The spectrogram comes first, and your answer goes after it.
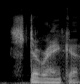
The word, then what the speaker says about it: Steranko: me just say Steranko there's only one way to say Steranko you're right and that is to do a dramatic pause and then Steranko you have to say his name as he signs his name you know we're gonna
